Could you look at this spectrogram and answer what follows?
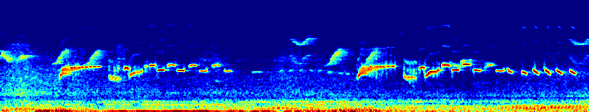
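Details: Orange-headed thrush singing to stimulate other birds: rich varied whistled phrases with rising slurs, ending in a rapid run of short descending notes, over low rumbling background.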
